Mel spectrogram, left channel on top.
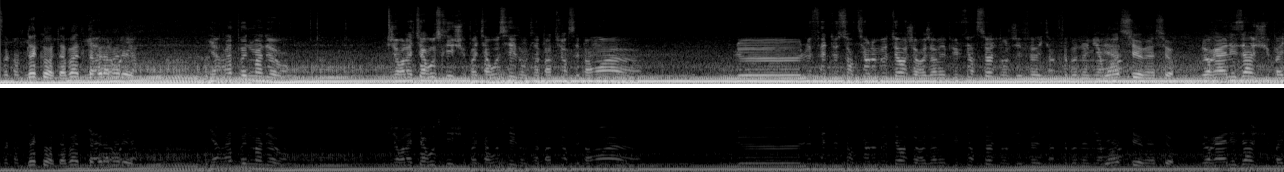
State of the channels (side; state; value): right; quieter; 26.5 dB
